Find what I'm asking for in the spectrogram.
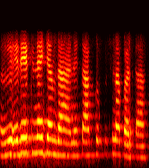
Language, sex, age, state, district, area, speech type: Hindi, female, 18-30, Bihar, Samastipur, rural, conversation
